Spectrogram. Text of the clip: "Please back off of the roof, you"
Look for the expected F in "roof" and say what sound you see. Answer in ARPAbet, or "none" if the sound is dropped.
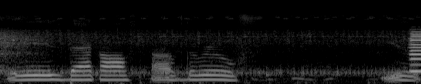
F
